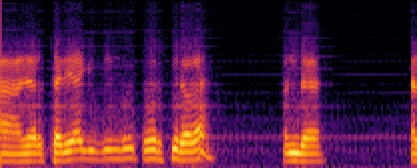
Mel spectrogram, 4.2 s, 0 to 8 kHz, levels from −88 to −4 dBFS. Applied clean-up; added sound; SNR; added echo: neural separator model SepFormer DNS4.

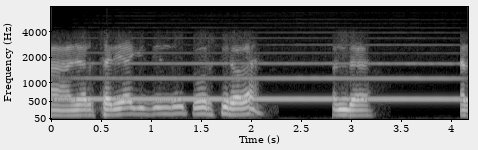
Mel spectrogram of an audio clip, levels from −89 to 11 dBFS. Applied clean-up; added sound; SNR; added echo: none; Wind instrument, woodwind instrument; 7 dB; none.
